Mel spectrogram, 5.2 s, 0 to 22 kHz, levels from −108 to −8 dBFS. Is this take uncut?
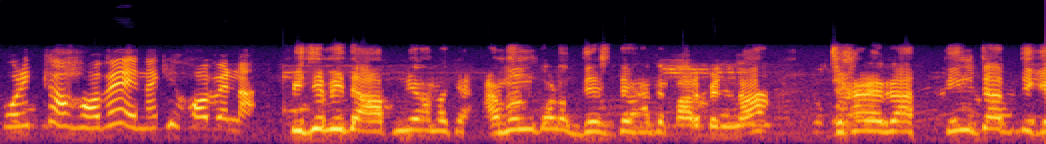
no; 1 cut; at 1.3 s

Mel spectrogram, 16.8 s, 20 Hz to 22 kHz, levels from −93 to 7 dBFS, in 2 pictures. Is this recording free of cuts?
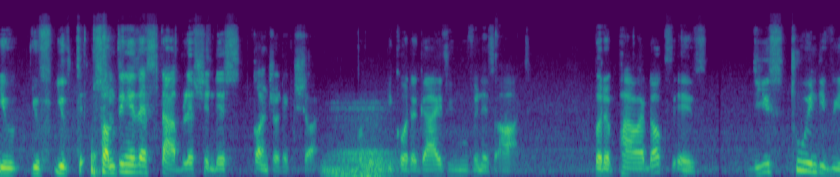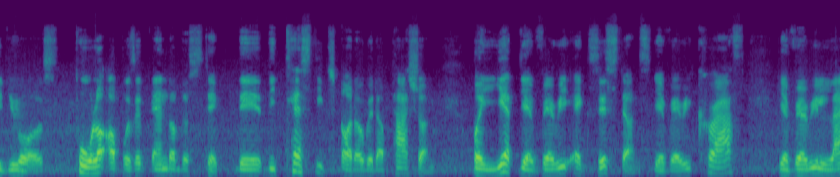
no; 1 cut; at 3.7 s

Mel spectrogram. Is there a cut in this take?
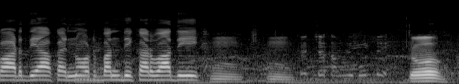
no; 0 cuts

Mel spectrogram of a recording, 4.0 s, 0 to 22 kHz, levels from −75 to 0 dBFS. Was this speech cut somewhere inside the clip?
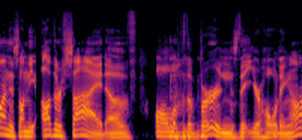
no; 0 cuts

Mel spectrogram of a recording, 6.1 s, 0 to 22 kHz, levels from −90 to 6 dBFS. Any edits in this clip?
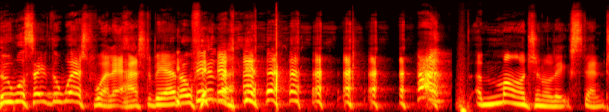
yes; 1 cut; at 4.6 s

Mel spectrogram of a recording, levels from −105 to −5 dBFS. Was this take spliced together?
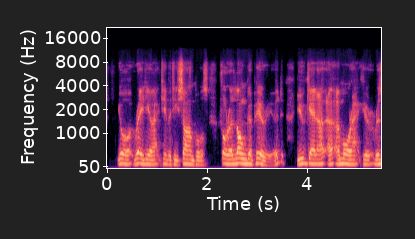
no; 0 cuts

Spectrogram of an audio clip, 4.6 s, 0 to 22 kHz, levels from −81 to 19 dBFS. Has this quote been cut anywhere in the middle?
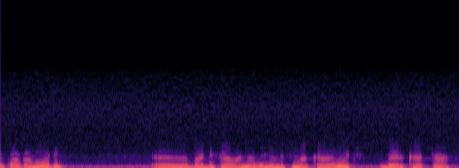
no; 0 cuts

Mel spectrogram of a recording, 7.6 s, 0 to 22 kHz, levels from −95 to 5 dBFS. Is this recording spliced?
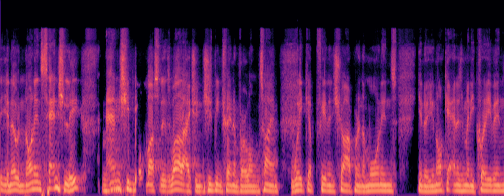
yes; 1 cut; at 4.4 s

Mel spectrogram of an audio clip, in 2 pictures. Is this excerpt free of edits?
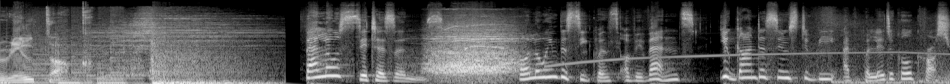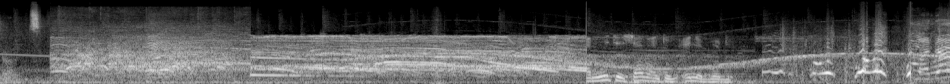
no; 1 cut; at 2.9 s

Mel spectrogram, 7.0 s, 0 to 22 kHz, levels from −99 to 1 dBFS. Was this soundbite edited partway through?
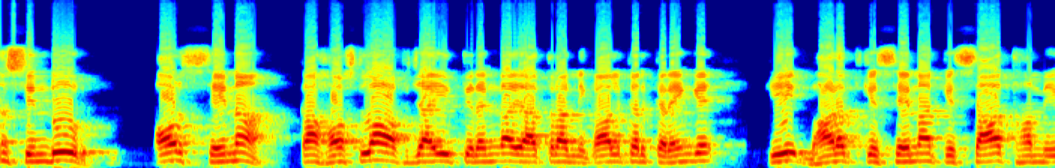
no; 0 cuts

